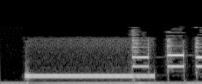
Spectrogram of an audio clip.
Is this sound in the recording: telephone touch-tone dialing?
yes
